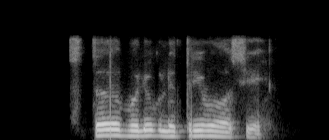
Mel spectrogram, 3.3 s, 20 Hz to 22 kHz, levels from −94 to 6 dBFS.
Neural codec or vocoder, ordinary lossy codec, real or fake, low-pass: codec, 16 kHz, 6 kbps, DAC; Opus, 16 kbps; fake; 7.2 kHz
